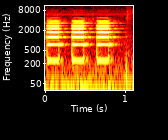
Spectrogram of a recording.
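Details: Three short electronic chime tones: a notification alert from the app of a Wellue Oxylink remote blood-oxygen (SpO2) and heart rate monitor with adjustable alarm levels.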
